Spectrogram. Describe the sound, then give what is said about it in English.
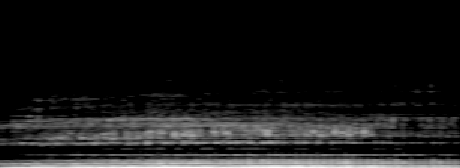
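A person growls a long, rumbling roar imitating a prowling tiger, loud and sustained for about three seconds with a gravelly, throaty texture before trailing off. “Tiger on the prowl.”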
